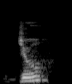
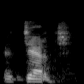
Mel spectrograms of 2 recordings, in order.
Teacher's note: the next one is gj, which represent [ɟ] kind of sound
